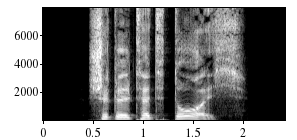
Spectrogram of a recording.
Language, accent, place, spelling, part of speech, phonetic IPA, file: German, Germany, Berlin, schütteltet durch, verb, [ˌʃʏtl̩tət ˈdʊʁç], De-schütteltet durch.ogg
- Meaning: inflection of durchschütteln: 1. second-person plural preterite 2. second-person plural subjunctive II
